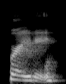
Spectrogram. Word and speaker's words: Bready: How do you say your last name? Brady. Brady.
